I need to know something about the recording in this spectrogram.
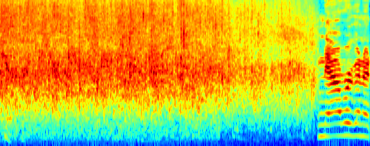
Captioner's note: applause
